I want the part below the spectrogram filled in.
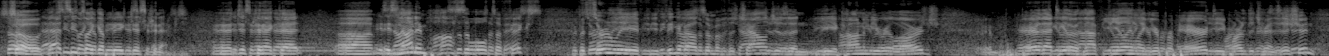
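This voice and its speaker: Over noticeable background noise and audible room echo, a man talks very fast in a high voice with ordinary pitch variation. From Scotland. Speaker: panelist from a professional networking company. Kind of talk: panel discussion.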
